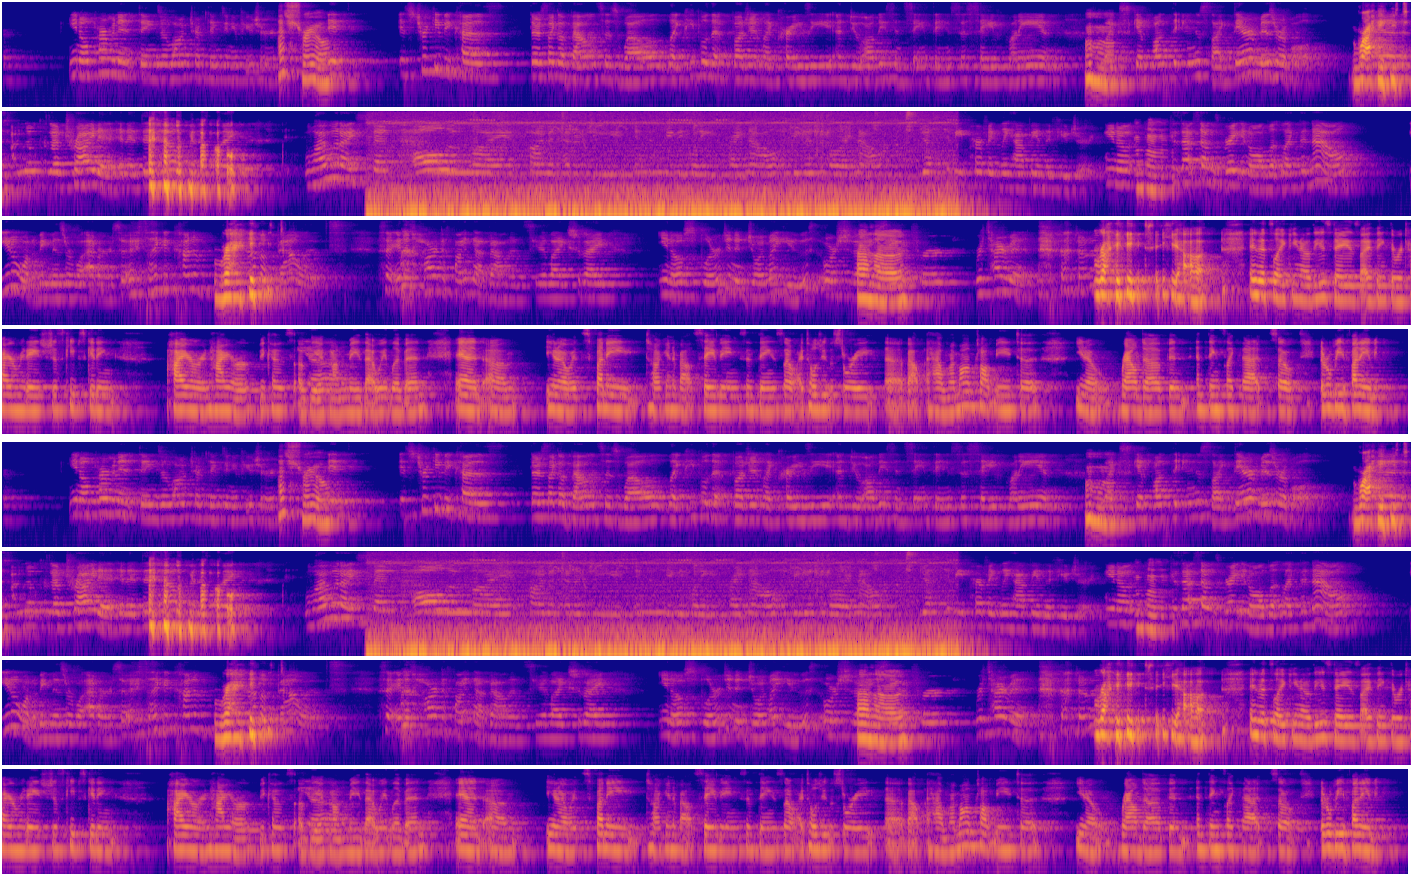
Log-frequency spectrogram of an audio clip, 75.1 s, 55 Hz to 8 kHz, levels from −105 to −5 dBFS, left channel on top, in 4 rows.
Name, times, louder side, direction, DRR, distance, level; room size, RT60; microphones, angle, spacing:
voice 1, 0.9-4.0 4.3-4.5 5.3-6.5 7.0-17.4 18.3-21.9 22.8-36.7 37.6-40.3 40.8-45.9 46.3-50.1 50.6-52.4 60.3-60.9 74.1-74.4, left 1 dB, 90° left, 4 dB, 5.8 m, -48 dB
voice 2, 3.7-4.4 14.4-14.9 18.0-18.6 20.7-21.9 33.9-34.3 40.4-41.0 42.9-43.1 49.0-49.7 52.1-58.1 58.6-63.2 63.6-74.7, left 2 dB, 55° left, 8 dB, 1.8 m, -36 dB
sound 1, 23.6-31.6, equal, 20° left, 1.3 m, -35 dB
28.0 x 21.0 x 9.4 m, 1.1 s
head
